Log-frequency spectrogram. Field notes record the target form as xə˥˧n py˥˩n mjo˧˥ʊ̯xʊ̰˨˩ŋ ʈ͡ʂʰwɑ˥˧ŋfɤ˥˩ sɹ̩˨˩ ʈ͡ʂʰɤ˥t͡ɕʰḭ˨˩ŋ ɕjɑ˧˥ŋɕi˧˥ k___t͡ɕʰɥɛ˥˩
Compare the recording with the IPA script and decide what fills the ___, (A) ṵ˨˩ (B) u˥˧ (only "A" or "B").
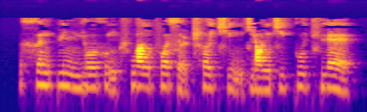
B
